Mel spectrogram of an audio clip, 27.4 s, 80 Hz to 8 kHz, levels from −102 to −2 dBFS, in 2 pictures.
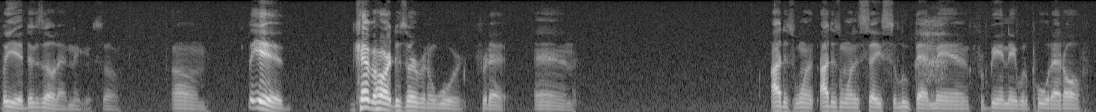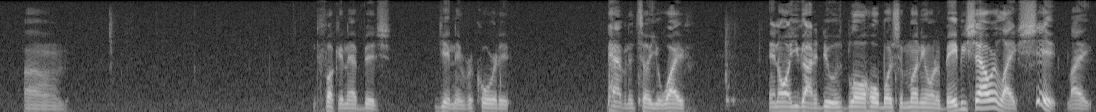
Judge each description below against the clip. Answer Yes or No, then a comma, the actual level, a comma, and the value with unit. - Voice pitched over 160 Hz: No, low, 105 Hz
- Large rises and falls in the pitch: No, average, 3.4 semitones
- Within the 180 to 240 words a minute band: No, average, 145 wpm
